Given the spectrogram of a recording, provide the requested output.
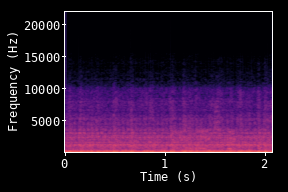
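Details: Ski-Doo 550F two-stroke snowmobile engine at idle after cylinder reassembly, a repair for two broken cylinder studs. It started after pulls with the choke off. The idle is even and steady with no knocking or rattling, and sounds good.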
